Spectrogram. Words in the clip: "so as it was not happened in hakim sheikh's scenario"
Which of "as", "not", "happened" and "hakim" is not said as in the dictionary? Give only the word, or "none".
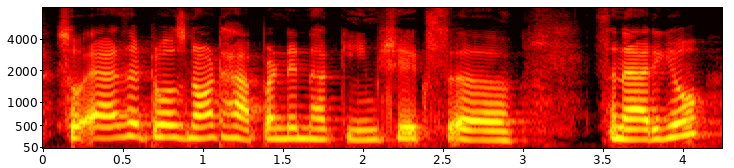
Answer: none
